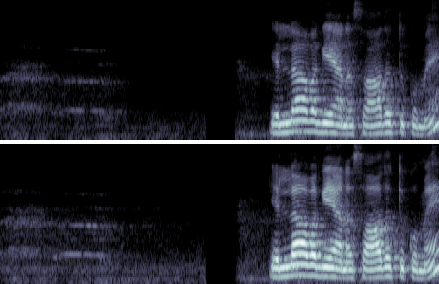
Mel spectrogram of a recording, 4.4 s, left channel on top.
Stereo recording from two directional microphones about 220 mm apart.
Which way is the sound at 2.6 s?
60° right (ahead or behind).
